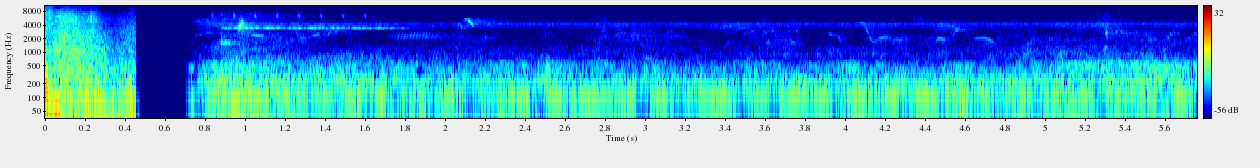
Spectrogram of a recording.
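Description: A brief burst of noise cuts off abruptly, then faint outdoor ambience with distant bird calls. A short high chirp comes about two seconds in.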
